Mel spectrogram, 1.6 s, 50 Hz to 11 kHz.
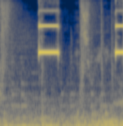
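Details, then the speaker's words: Kormate TPMS on a RAM 1500 with Load Range E all-terrain tires, after a few hundred miles on a 15-degree morning: piercing quarter-second beeps repeating once a second, the monitor's low-pressure alarm, still working. "you can hear the low pressure signal beeping on here, so it continues to work."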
